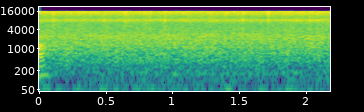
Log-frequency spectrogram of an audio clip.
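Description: Steady rushing of cascading water, an even hiss with no breaks.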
